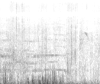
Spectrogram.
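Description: Footsteps of people walking on a road, heard as irregular low thuds, with wind buffeting and handling noise on the microphone of a camera carried along.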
